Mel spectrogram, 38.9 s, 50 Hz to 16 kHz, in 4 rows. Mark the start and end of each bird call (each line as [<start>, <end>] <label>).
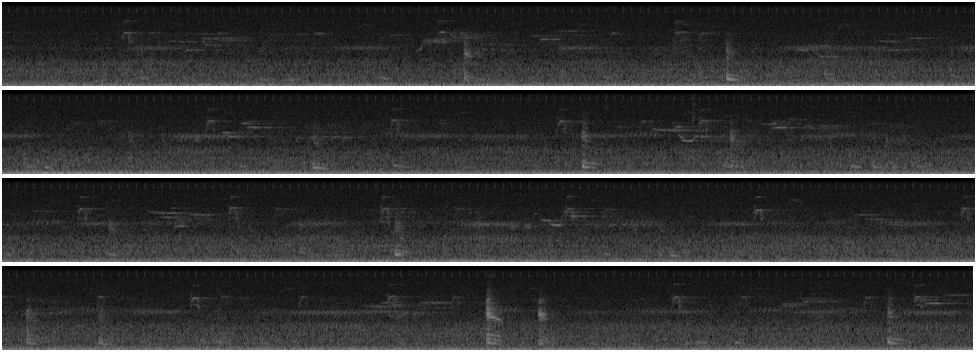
[0.00, 25.97] Wood Thrush (Hylocichla mustelina)
[0.00, 27.47] American Robin (Turdus migratorius)
[27.97, 28.97] Wood Thrush (Hylocichla mustelina)
[28.87, 38.91] American Robin (Turdus migratorius)
[29.67, 38.91] Wood Thrush (Hylocichla mustelina)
